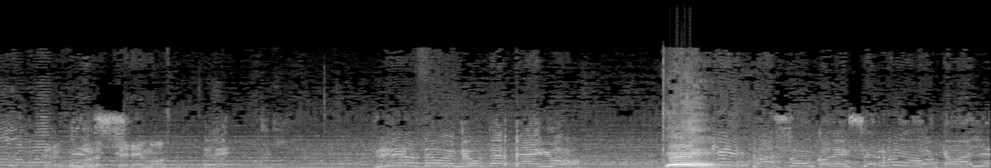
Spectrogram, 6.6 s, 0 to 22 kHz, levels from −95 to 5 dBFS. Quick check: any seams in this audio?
no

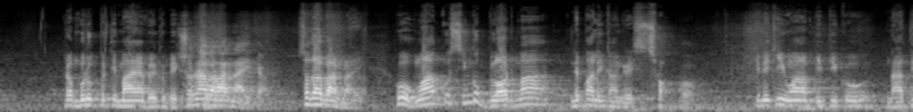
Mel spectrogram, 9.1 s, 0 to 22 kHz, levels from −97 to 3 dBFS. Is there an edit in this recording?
yes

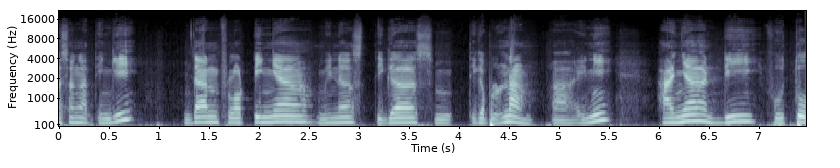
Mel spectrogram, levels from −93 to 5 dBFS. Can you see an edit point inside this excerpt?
no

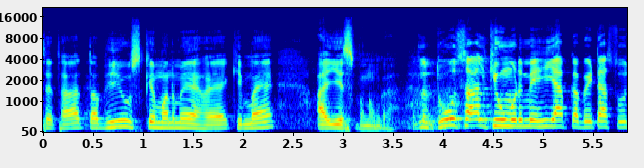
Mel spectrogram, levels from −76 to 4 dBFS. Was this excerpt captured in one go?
yes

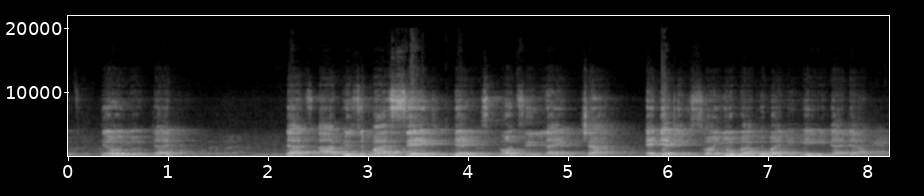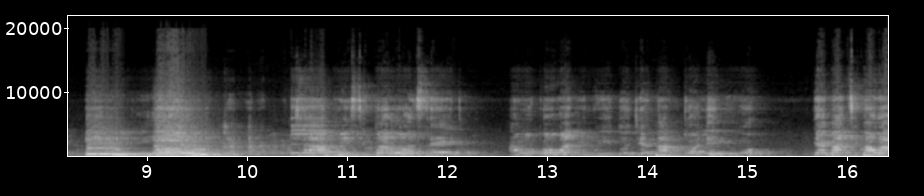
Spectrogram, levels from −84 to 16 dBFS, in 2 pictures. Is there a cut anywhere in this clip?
yes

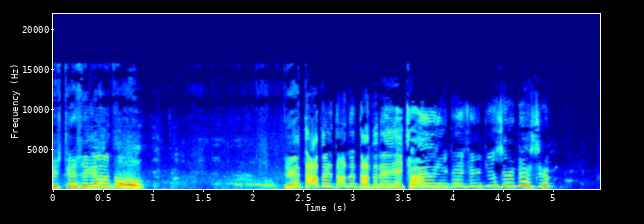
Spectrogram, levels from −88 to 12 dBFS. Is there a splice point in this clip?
no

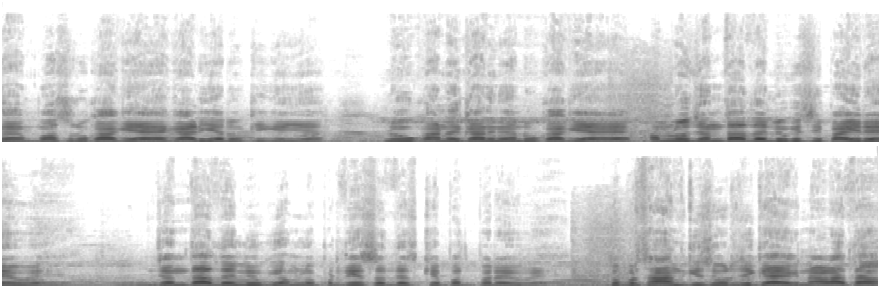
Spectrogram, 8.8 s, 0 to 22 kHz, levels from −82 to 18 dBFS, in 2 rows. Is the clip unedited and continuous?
no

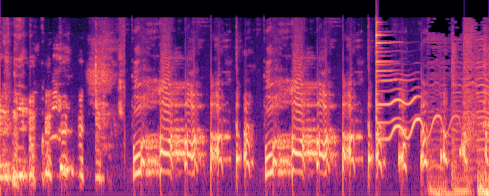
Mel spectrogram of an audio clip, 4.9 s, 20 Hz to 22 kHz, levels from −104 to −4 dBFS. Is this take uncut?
no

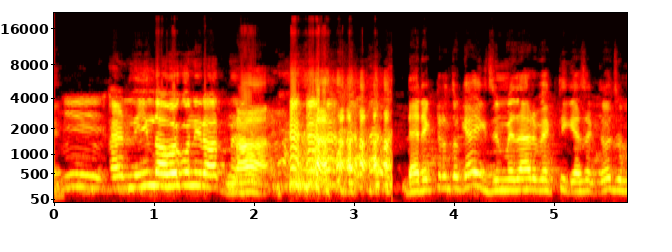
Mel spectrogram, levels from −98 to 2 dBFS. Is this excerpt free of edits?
no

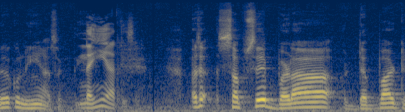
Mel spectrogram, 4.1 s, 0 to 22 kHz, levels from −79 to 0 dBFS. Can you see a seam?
yes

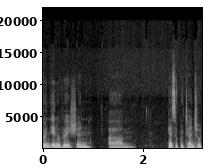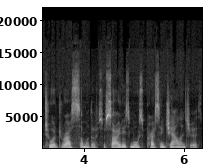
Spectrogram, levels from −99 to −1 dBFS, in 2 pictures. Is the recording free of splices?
yes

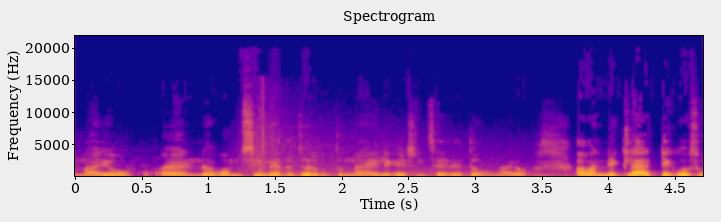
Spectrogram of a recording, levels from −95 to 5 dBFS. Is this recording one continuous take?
yes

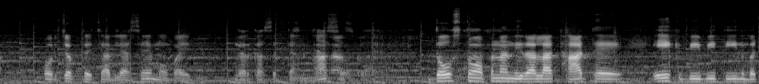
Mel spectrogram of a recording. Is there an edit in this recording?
yes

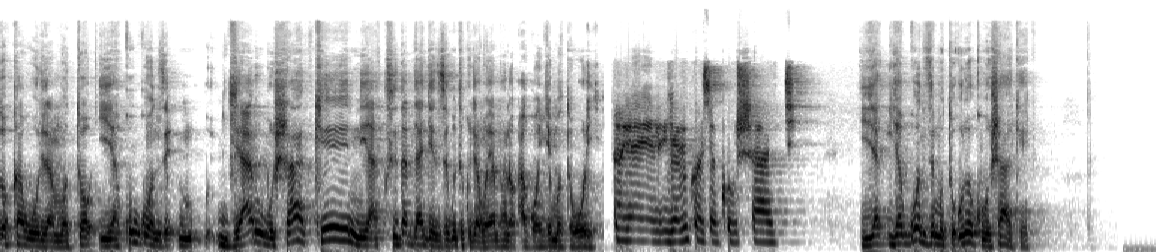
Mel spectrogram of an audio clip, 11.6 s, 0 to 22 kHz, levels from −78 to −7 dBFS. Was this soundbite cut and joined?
yes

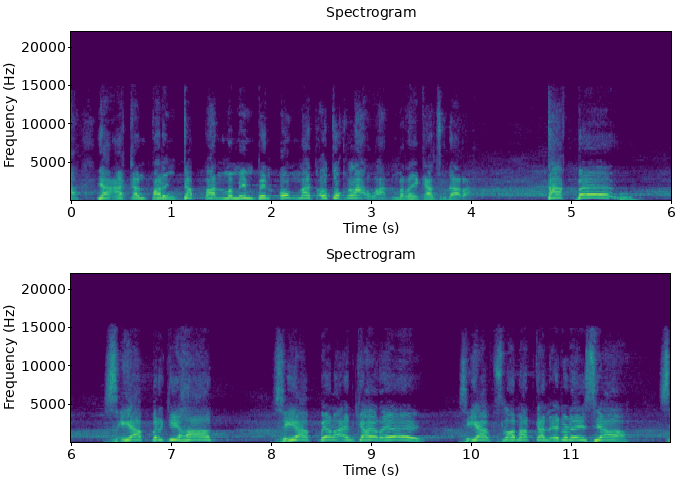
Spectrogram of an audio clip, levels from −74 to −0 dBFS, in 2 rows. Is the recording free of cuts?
yes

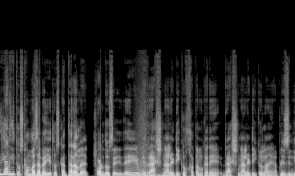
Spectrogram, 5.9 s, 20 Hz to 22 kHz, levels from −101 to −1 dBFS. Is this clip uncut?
no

